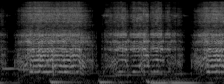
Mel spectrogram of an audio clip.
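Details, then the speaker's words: Motor hand-held onto a cheap safe dial, spinning it: harsh, gritty crackle rising and falling as it turns. The dial's internal resistance makes the noise, not the motor; nearly silent once pulled off. "The reason it's so noisy is not my motor, it's actually this cheap dial. It's got so much internal resistance, it has that"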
